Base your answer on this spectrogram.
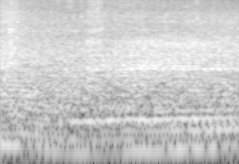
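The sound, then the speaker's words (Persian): Minibus engine droning steadily as the vehicle drives off, a constant low rumble of road noise with no voices heard. “مینیبوس حرکت میکنه.”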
